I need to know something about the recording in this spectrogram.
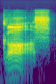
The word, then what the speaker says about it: Goff: from pentagon spokeswoman susan goff and it's pronounced gough by the way uh made it sound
